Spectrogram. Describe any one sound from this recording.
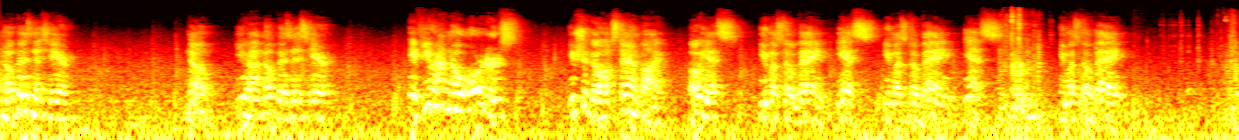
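A young woman speaks calmly and firmly.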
